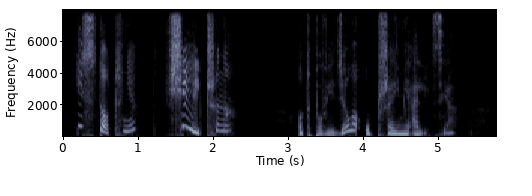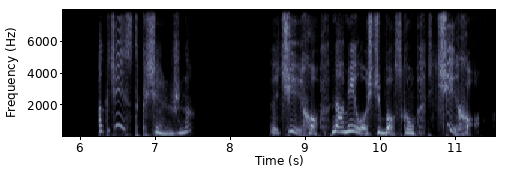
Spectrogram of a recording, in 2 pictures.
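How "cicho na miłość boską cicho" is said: frightened, mumbling rabbit voice. Narrator reads the rabbit hushing Alice while looking around, muttered in terror. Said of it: "Wymamrotał królik, rozglądając się dookoła z przerażeniem".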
